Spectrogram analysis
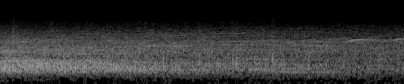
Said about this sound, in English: And finally, the passion of the place of Kansas State, our amazing band. Let's give our band an amazing round of applause.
